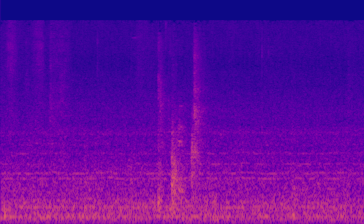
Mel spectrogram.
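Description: Inside a Siemens electric multiple-unit train running between stations: a steady low hum of wheels and motors, with a brief rattle about two and a half seconds in.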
